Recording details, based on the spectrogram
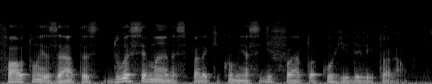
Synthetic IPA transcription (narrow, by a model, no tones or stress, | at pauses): fawt̪ɐ̃w̃ezat̪ɐ̰zd̪uɐsemɐ̃nɐspaɾɐkɪ̥komɛsɪd͡ʒɪfat̪ʊɐkoɦid̪ɐelejt̪o̰ɾa̰w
